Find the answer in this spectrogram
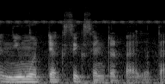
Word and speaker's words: pneumotaxic: इसको पिन्यूमोटैक्सिक सेंटर नहीं बोल देना, न्यूमोटैक्सिक सेंटर पी से होता है, इसमें पी साइलेंट होता है।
